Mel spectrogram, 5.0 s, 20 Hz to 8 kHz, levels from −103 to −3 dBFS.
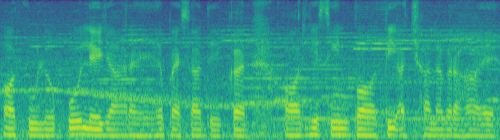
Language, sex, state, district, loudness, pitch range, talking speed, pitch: Hindi, male, Haryana, Rohtak, -17 LUFS, 125-135 Hz, 215 wpm, 130 Hz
